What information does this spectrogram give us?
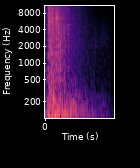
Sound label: pot hit stone lg; objects; Star Wars Obi-Wan; XBOX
